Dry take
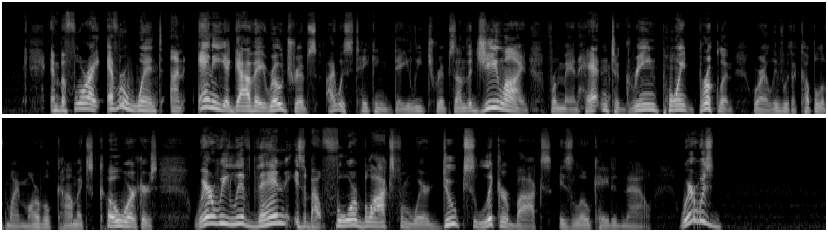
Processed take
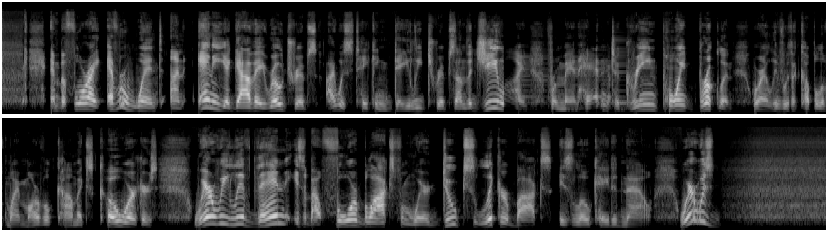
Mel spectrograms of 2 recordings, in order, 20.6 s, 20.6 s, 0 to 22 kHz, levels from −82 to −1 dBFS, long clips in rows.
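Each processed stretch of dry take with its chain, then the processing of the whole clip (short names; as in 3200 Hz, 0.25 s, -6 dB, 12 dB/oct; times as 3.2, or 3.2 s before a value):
6.26–7.85 high shelf 5900 Hz -10 dB + negative-ratio compressor -35 dBFS, ratio -0.5 + resonator 210 Hz, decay 0.59 s
whole clip: HPF 460 Hz 24 dB/oct; upward compressor, threshold -32 dBFS; gain +5 dB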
